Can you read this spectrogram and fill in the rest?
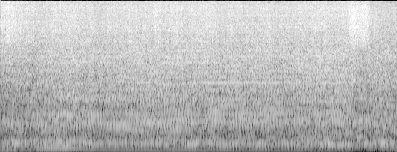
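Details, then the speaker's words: Rochester boat carburetor on a running engine under load on the rig: steady, even note at constant fast speed, no knocks or stumbles; running cleanly under load. "okay now we're going to go the full load mode wow you can hear that thing kicking that load back there here it goes looking good looking good"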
